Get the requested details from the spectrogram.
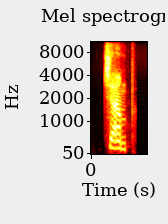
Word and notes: chump: Indian

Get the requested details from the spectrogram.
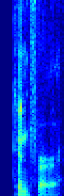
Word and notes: confer: American English

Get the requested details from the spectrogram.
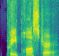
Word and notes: prepostor: American English

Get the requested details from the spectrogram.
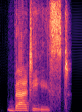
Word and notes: batiste: Indian

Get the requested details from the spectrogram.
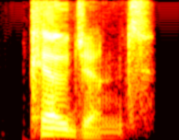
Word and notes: cogent: British English

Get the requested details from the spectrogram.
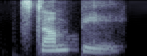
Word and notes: stumpy: Indian

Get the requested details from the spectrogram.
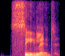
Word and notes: ceilidh: British English

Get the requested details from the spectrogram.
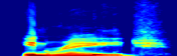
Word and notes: enrage: American English

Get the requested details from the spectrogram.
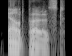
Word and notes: outpost: British English

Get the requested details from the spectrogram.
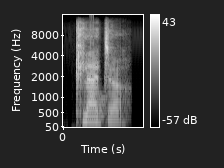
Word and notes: clatter: Indian

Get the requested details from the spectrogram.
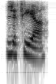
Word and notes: lithia: Indian

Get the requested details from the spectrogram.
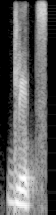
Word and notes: glitz: Indian

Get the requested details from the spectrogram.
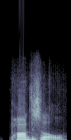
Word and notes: podzol: American English

